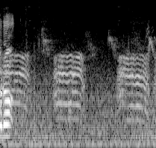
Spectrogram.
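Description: The end of a man's shout at the start, then a crow cawing twice, two short calls about a second apart.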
